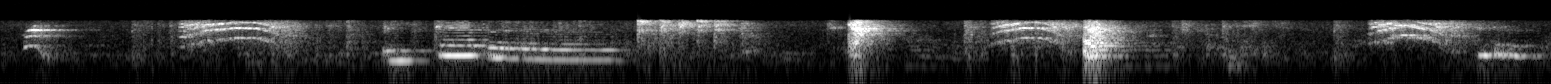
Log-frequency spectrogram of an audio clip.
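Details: Pet African grey parrot playing peekaboo indoors, producing a varied string of harmonic whistles, rising-falling squeaky notes and sharp clicks, with speech-like sounds between pauses.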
